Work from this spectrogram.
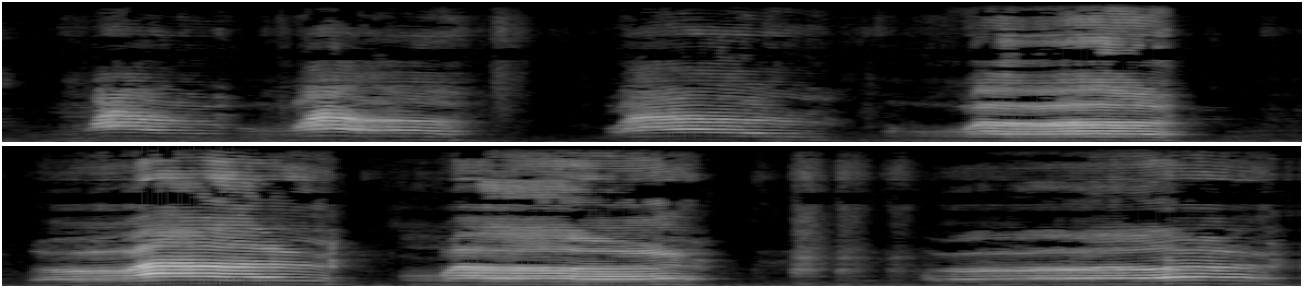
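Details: Bengal cat screaming loudly indoors, a series of seven long, harsh, drawn-out wailing cries, each lasting about one to two seconds, separated by short pauses, with strongly harmonic tone and slight wavering pitch.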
